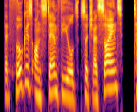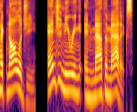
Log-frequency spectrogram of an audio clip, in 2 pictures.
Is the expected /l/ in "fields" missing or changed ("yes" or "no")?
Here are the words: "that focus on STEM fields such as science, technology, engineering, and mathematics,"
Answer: no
